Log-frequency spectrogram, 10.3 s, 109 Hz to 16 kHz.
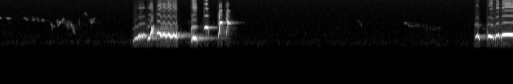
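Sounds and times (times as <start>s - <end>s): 
common blackbird Turdus merula whistling a fluted phrase: 2.7s - 4.8s, 9.5s - 10.2s.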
